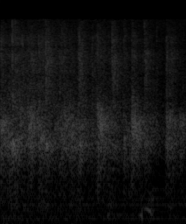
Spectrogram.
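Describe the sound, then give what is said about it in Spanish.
A crowd applauds the house at a gathering of young people spending carnival together, with dense, steady clapping that holds at a fairly even loudness for about two seconds, with a few voices faintly mixed in. “Un aplauso para esta casa.”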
